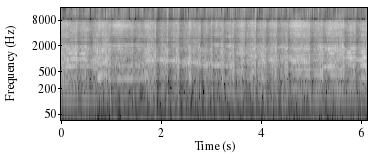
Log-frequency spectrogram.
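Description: Live hard rock band playing: electric guitars, bass and a drum kit keeping a steady beat.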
